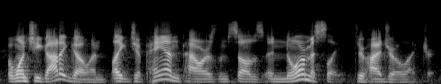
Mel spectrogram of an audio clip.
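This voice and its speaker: A man's voice: mid-range voice, animated, a little fast, pushed and bright, muffled recording. A man in casual chat over a video call, blunt and swearing.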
